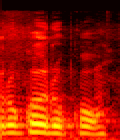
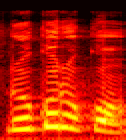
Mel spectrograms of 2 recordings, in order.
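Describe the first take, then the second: First: Said in the usual way. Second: Higher, louder hurried "रुको, रुको" calling out to stop him; urgent wait. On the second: Acted. Eager man stopping the gym-goer, calls out wait. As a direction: call "रुको, रुको" out high and loud, eager.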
